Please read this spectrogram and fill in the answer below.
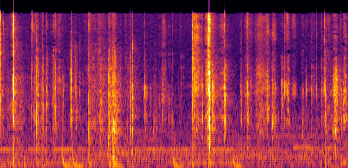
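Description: Irregular small clicks and taps of lip liner pencils and their plastic packaging being handled and opened, the loudest about two and a half seconds in, over quiet background music.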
